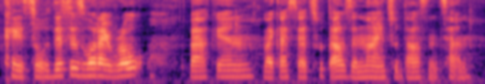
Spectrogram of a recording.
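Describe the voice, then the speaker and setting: A woman with a naturally raspy voice, a little rougher than usual, speaking earnestly to her listeners and reciting her own spoken word poem. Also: lowish voice, little pitch movement, normal speed, a little mellow, slight background noise. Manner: earnest, direct, addresses listeners as y'all. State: raspier than usual, throat slightly rough.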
